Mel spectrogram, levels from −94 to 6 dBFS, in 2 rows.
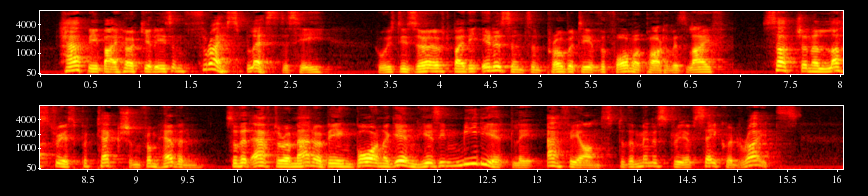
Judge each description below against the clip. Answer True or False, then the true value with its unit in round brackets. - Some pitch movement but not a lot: True (5.0 semitones)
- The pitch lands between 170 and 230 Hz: False (135 Hz)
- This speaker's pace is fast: False (175 wpm)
